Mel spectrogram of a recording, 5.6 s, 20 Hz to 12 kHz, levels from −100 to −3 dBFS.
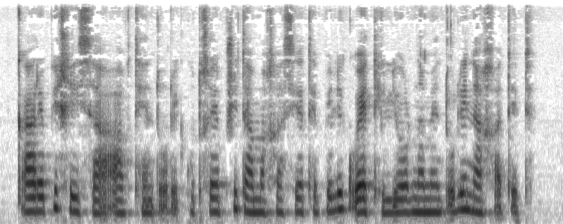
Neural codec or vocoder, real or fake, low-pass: none; real; 10.8 kHz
